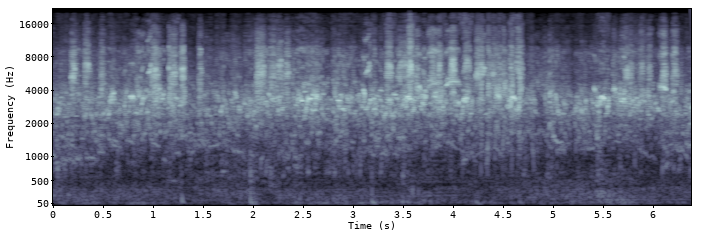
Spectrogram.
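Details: Aviary colony of Australian budgies giving a steady mass of high chirps, clicks and warbling chatter, with many birds overlapping throughout.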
